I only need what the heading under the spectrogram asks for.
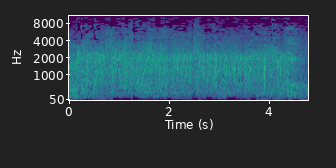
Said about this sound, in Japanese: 皆さんで、エールの拍手をお願いいたします。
